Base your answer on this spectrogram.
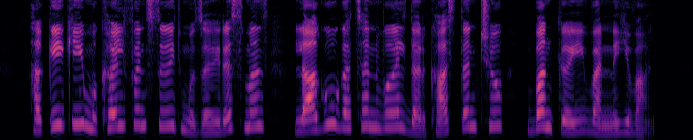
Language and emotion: Kashmiri, neutral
